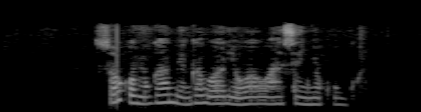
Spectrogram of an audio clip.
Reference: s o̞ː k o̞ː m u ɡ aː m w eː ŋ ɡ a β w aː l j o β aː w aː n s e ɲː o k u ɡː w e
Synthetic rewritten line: s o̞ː k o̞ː m u ɡ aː m b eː ŋ ɡ a β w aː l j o w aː w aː n s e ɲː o k u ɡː w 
